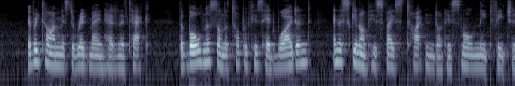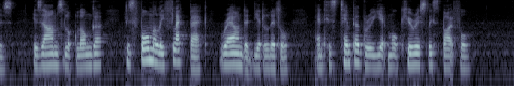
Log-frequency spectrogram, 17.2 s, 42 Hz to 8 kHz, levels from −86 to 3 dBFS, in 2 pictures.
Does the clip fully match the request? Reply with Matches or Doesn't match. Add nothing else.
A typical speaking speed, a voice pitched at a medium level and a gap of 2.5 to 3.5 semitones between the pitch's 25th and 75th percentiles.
Matches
